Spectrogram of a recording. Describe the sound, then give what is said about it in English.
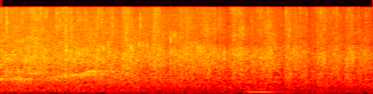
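An audience at a church sermon breaks into steady applause, a dense wash of many hands clapping at once that holds at an even level throughout with no voices rising above it. “I thought you'd clap for that.”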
